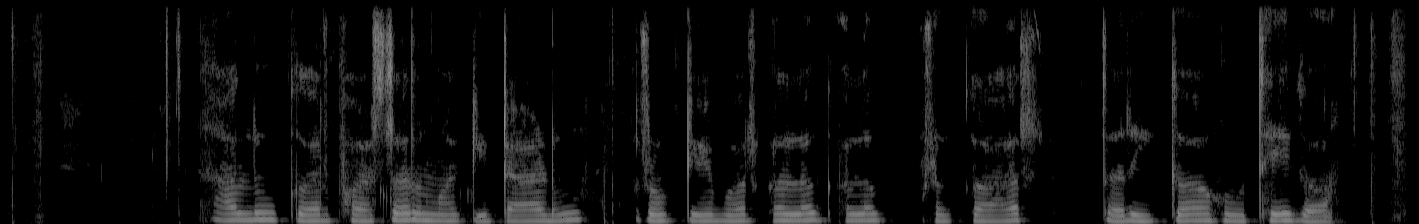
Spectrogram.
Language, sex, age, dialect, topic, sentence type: Chhattisgarhi, female, 31-35, Northern/Bhandar, agriculture, question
